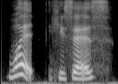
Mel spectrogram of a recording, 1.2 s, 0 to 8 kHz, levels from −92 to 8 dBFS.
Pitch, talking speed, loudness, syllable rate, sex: 245 Hz, 150 wpm, -18 LUFS, 3.7 syllables/s, female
